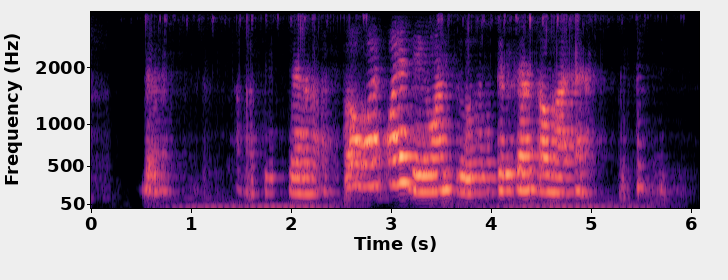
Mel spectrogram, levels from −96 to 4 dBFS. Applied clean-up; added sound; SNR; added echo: neural mask model DeepFilterNet 3.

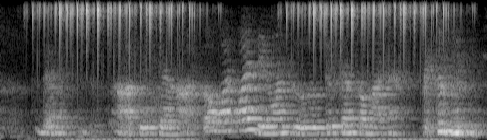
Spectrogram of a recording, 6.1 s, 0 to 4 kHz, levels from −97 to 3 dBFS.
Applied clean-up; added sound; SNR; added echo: none; Bell; 3 dB; reverberation time 1.0 s.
